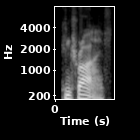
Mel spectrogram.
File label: "contrive", American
